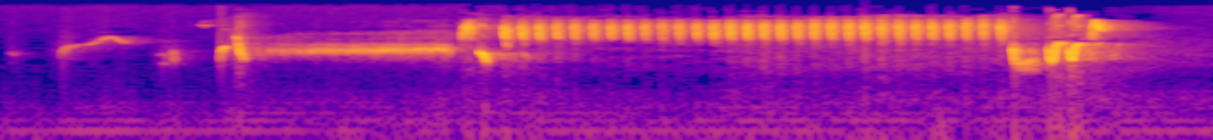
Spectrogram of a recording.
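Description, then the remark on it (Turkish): A golden nightingale sings mournfully as it is carried out of a palace, opening with a few sliding whistled notes before breaking into a long, rapid, ringing trill that ends in sharp chirps, with no voices. “Sarayın dışına ayak bastığı anda altın bülbül acı acı ötmeye başlamaz mı?”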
